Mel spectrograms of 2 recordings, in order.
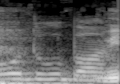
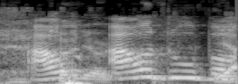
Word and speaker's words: Audubon: A-U-D, A-U-D und dann U. Und dann B-O-N, hätte ich gesagt. Audubon. – Wie man spricht. – Audubon. – Ja, genau. – Audubon.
